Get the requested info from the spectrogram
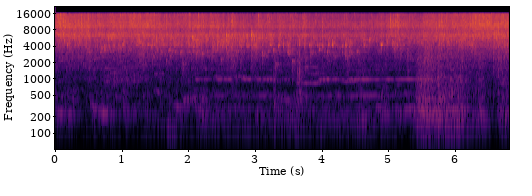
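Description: Hot oil sizzling in a wok as ingredients are tipped in and stirred, the sizzle swelling louder about five and a half seconds in.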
